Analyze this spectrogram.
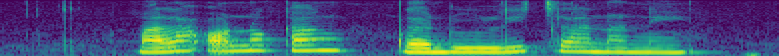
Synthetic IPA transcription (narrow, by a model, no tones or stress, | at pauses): malahʔɔnɔkaŋ | ɡa̤dulit͡ʃəlanane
